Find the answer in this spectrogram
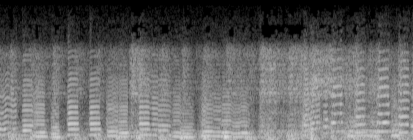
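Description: Big band swing: a saxophone solo of quick phrases with bending, sliding notes over drums and rhythm section. The band's sound grows fuller near the end.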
